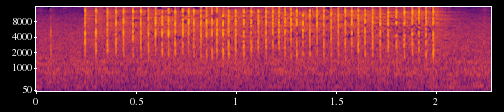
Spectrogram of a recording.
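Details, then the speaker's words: Insulin pen wound to fill a Medtronic 530G pump reservoir, refilled about every three days, for a child with type 1 diabetes diagnosed at age 4: rapid, even run of sharp ratcheting clicks lasting about two seconds. "we're gonna push down on the back of the pen and you can see the reservoir slowly starting to fill out and one wind it again and push it down again"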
